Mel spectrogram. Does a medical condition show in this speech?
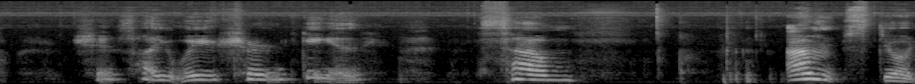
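Yes: cerebral palsy; speech affected.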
